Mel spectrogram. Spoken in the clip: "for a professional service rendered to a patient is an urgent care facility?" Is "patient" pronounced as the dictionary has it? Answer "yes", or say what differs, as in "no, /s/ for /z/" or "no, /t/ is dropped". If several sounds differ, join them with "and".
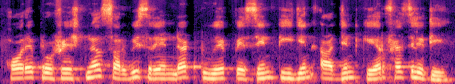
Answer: no, /s/ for /ʃ/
